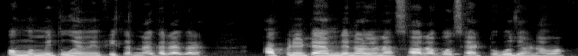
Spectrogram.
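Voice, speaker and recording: A woman's voice: medium pitch, steady tone, fast, lo-fi sound, natural voice. A young woman playing a jealous younger sister who argues and complains to her mother. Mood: complaining. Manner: whiny, argumentative. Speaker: younger daughter.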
